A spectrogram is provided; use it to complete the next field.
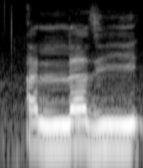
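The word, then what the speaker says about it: الَّذِي: আল্লাযী এখানে জাল আছে, এই জালের আওয়াজটাকে পাতলা করিয়া পড়তে হবে, নরম করিয়া উচ্চারণ করতে হবে।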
